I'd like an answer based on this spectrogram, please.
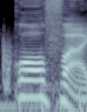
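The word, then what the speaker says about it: COFA: Pemerintah Cuk menandatangani Asosiasi Kerjasama Bebas atau Compact of Free Association, dibacanya KOFA ya, dengan Amerika Serikat pada 1982 lalu sob.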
